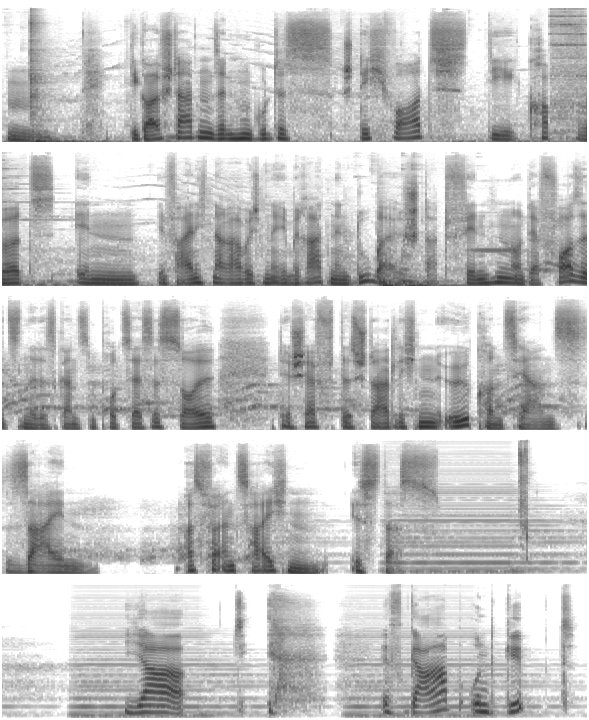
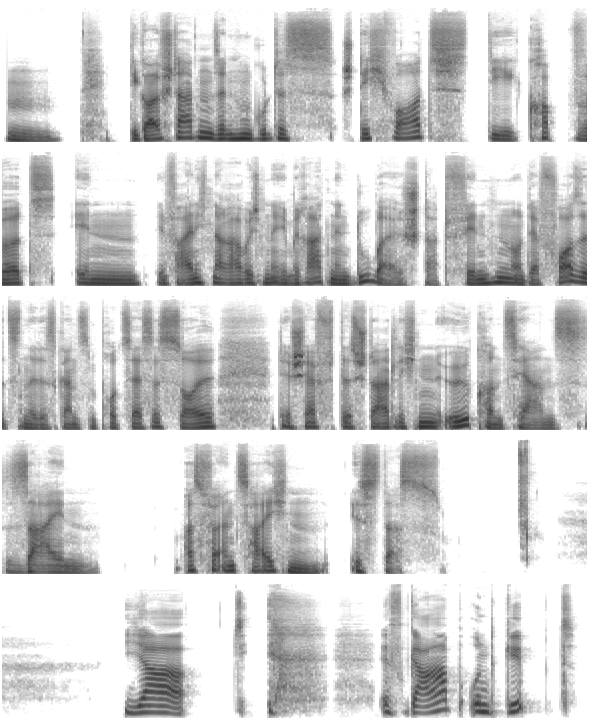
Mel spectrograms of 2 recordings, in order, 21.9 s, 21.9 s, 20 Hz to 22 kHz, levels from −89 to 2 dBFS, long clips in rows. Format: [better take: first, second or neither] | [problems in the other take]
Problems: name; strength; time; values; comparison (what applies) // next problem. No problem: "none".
second | alarms or sirens; noticeable; throughout; 15 dB below the speech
